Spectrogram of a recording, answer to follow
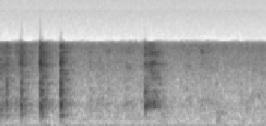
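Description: A spoon clicking against a metal baking pan while spreading a soft cheese filling: a quick run of four or five clicks in the first half second, then one more a little past one second.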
